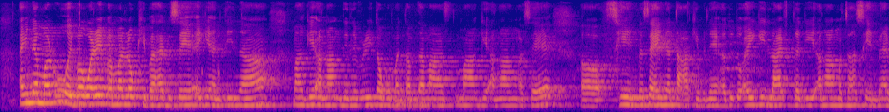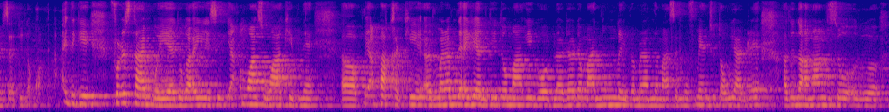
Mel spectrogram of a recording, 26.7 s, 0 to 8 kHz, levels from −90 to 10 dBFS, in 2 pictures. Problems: none marked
